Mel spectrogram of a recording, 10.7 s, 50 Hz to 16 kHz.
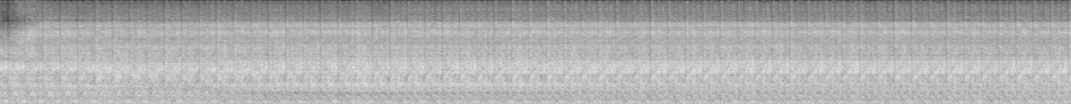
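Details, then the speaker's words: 6.0 diesel truck with cold-morning hard starting, cranking quicker after a FICM replacement: rough, clattery idle with a hard rhythmic knock about two per second. Failing injectors were found; the owner guesses they caused the FICM failure. "and i found out that i had um bad um fuel injectors too so i'm guessing the bad fuel injectors caused the uh fuel injector control module to go up"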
